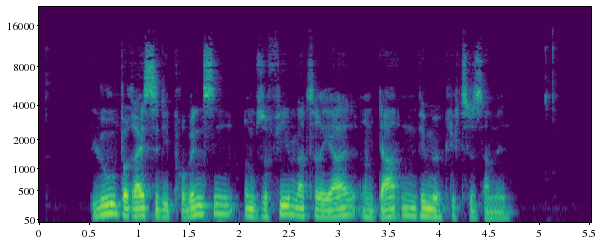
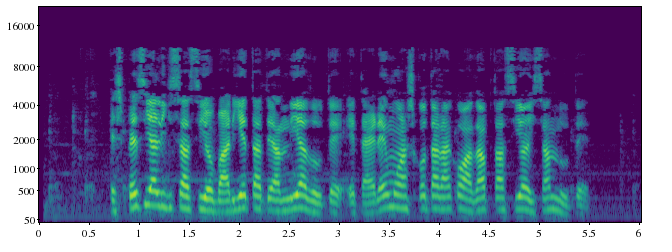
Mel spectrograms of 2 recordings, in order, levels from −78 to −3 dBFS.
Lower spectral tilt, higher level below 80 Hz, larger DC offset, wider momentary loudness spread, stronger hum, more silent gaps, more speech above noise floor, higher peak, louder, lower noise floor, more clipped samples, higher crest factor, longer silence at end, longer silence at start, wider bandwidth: first, -5.5 dB/octave vs -2.5 dB/octave; first, -46 dBFS vs -60 dBFS; neither; second, 8 LU vs 13 LU; neither; neither; about the same, 28 dB vs 29 dB; second, -4 dBFS vs 0 dBFS; second, -21 LUFS vs -17 LUFS; about the same, -49 dBFS vs -48 dBFS; neither; about the same, 18 dB vs 20 dB; first, 0.8 s vs 0.55 s; second, 0.55 s vs 0.7 s; first, 13 kHz vs 11.5 kHz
